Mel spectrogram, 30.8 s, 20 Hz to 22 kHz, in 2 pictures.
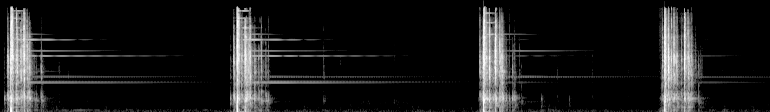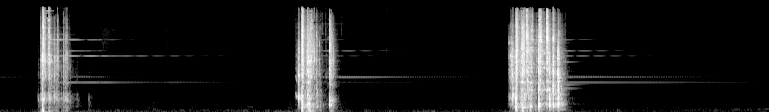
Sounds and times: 0.0s bell is vibrating 30.7s
4.6s handset is rattling 5.4s
9.6s handset is rattling 10.5s
13.2s handset is rattling 14.0s
16.2s handset is rattling 17.0s
21.3s handset is rattling 22.2s
25.6s handset is rattling 26.8s

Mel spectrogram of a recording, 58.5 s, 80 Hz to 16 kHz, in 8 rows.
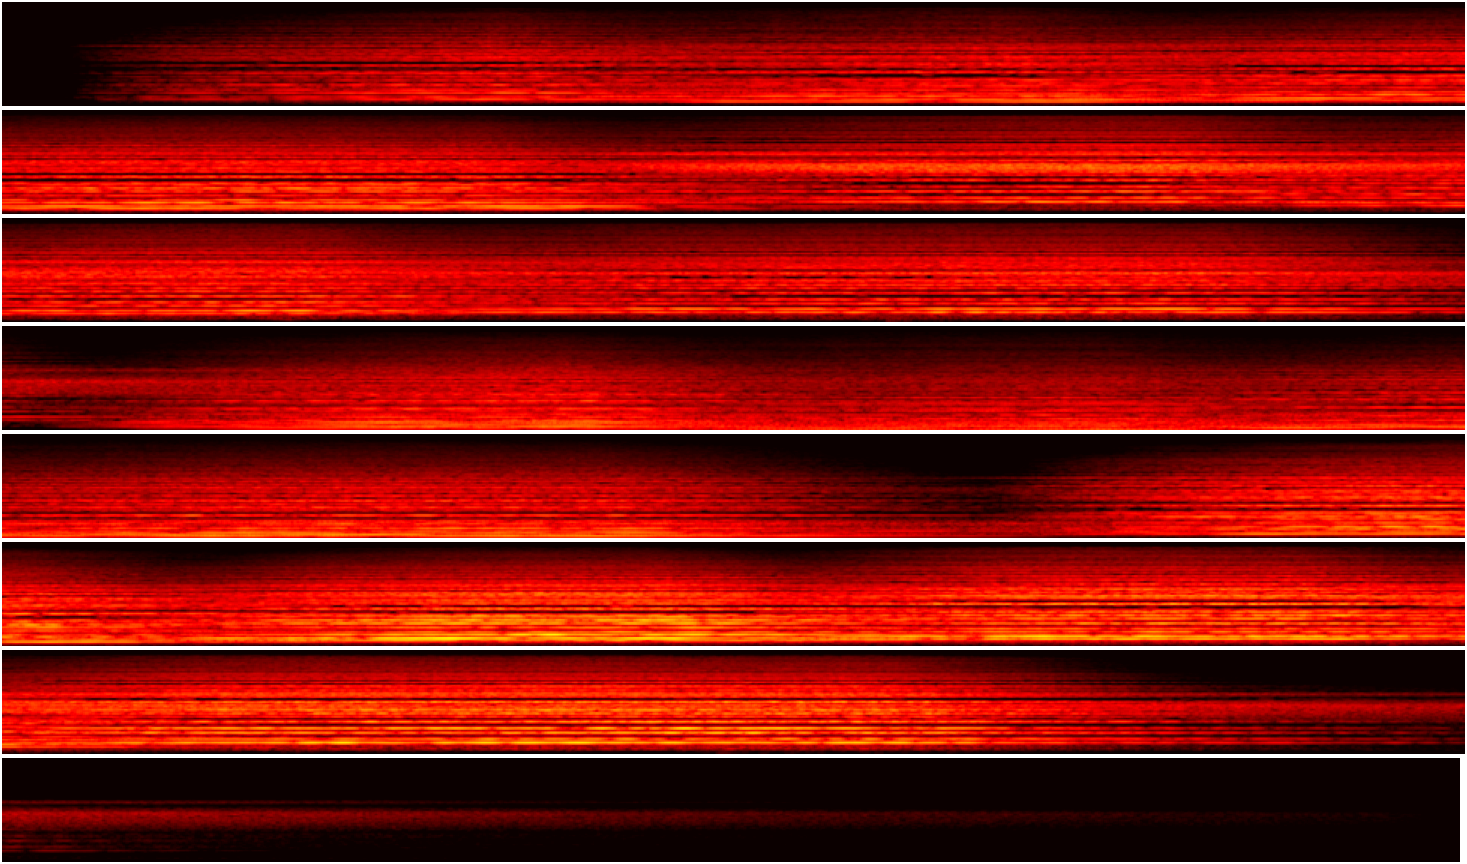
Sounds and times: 0.7s violin 51.0s
1.1s viola 50.6s

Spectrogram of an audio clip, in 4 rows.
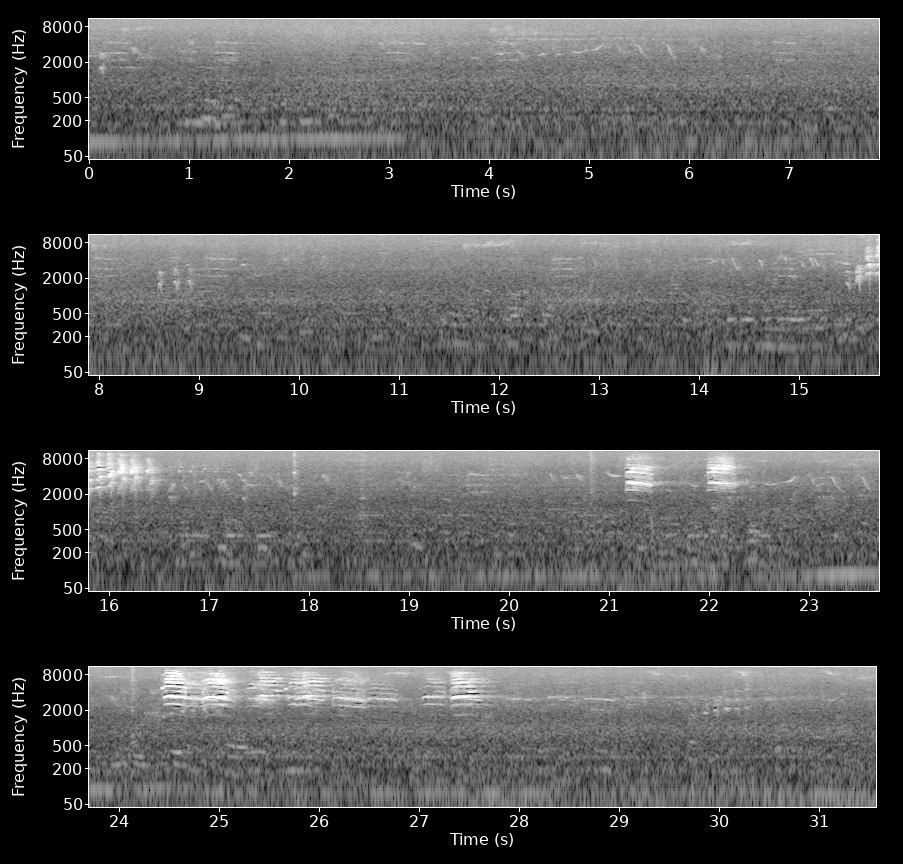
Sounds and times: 0.0s robin calling 31.5s
2.8s Bluejays 31.5s

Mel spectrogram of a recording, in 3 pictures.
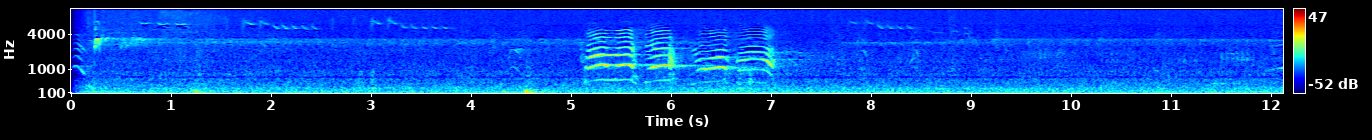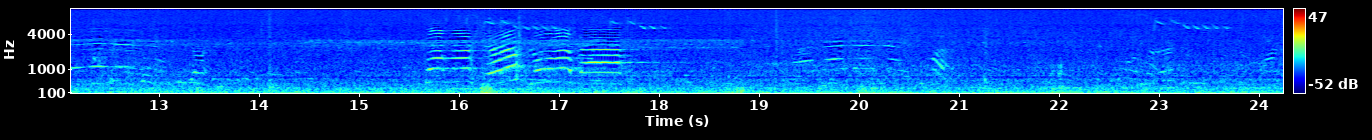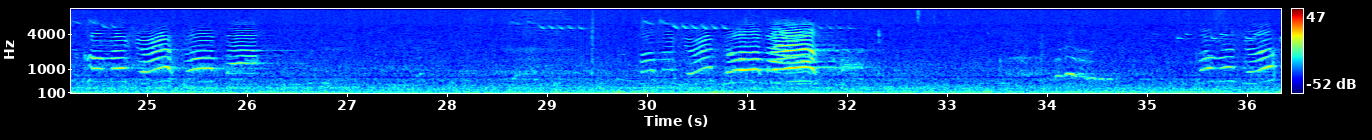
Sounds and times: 0.0s children playing 1.3s
4.3s children playing 9.0s
10.9s children playing 14.5s
15.6s children playing 28.8s
29.7s children playing 32.5s
33.3s children playing 36.3s

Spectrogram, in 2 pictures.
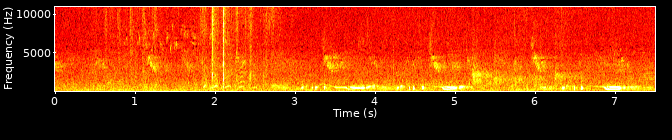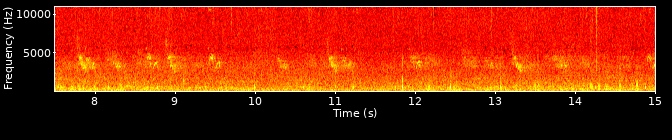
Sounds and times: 0.5s birds singing 9.7s
0.5s pigeons 10.5s

